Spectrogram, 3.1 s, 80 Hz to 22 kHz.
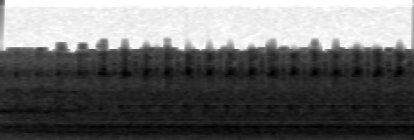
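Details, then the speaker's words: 2011 Chrysler Town & Country 3.6 L V6 after overheating from a blown heater core hose: uneven lumpy idle with irregular stumble, misfire from coolant intrusion via blown head gasket and warped cylinder head. "got a misfire"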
